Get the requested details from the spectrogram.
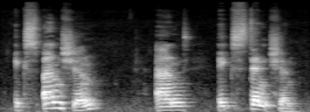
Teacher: For these first four, it's making a jun sound, starting with the j that you hear in treasure, for example. Whereas in expansion and extension, it sounds almost the same, but it's actually shun. It starts that sh sound.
